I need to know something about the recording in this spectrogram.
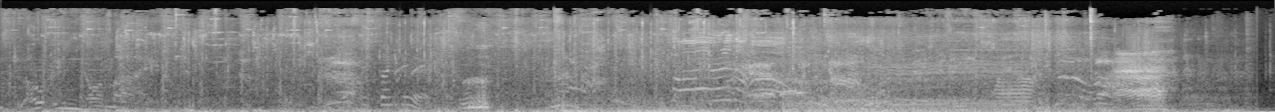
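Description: Rapid gunfire and energy blasts crackle and boom.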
